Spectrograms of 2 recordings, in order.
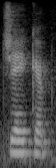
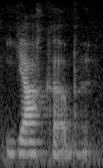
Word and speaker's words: Jakob: i believe it's pronounced Jakob in though I think I think he answers to both but I think in Dutch you pronounce the J like a yeah instead yeah which was you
